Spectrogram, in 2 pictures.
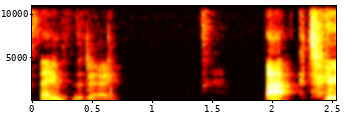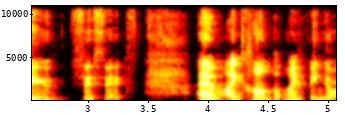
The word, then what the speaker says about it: Sissix: I'm trying to say her name properly because I've always wanted to say Sixis, and I know that I've been mispronouncing it, so it's Sissix.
